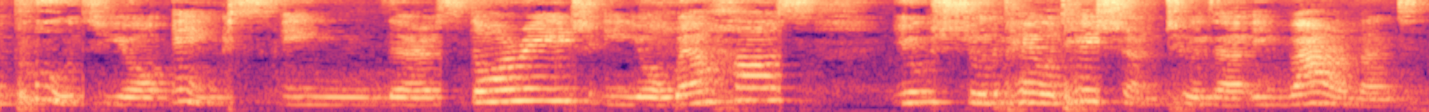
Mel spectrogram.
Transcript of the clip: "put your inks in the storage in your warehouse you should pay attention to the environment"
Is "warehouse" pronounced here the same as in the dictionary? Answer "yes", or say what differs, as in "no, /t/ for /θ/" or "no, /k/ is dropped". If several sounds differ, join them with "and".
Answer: no, /l/ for /ɹ/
